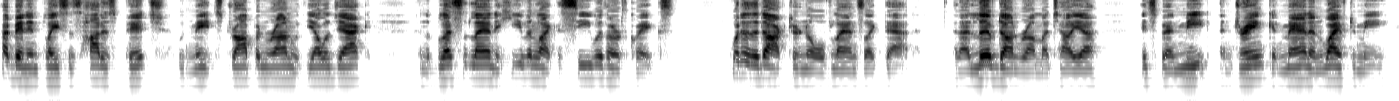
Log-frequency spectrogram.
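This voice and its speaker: A man voicing a sick, desperate old sea captain who pleads and curses in rough sailor talk. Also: mid-range voice, steady tone, normal speed, natural voice. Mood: blustering.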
